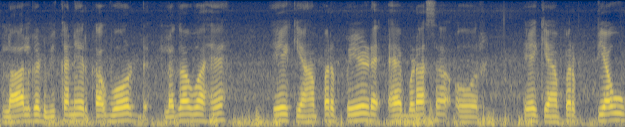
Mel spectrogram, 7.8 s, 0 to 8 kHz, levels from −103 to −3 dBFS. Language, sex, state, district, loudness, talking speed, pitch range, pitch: Hindi, male, Rajasthan, Bikaner, -16 LUFS, 155 wpm, 125-155 Hz, 145 Hz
